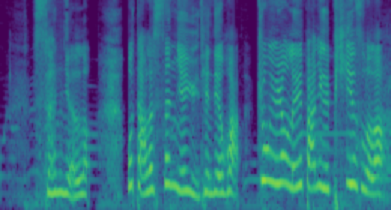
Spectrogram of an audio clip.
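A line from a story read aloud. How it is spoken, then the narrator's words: Wailing. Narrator (Chinese): 她嚎啕大哭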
